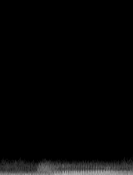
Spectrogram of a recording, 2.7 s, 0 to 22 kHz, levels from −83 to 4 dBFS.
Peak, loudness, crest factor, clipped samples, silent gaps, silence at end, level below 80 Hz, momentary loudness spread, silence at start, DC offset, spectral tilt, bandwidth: -16 dBFS; -32 LUFS; 14 dB; under 0.1%; none; 0 s; -32 dBFS; 12 LU; 0 s; under 0.1%; -15 dB/octave; 2 kHz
